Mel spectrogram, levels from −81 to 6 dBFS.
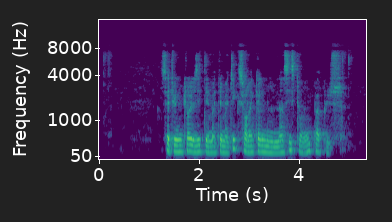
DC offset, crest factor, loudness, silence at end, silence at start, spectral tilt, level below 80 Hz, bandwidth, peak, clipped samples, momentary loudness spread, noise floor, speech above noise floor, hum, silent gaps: under 0.1%; 20 dB; -25 LUFS; 0.35 s; 1.25 s; -5 dB/octave; -70 dBFS; 9.2 kHz; -6 dBFS; under 0.1%; 10 LU; -67 dBFS; 42 dB; none; none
